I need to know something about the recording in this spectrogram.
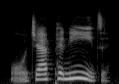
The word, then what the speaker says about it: Japanese: 그렇다면 그냥 쉽게 일본은 Japan 이렇게 발음이 되고 일본인, 일본어, 일본의는 Japanese 이렇게 발음된다. 이렇게 그냥 A를 에 소리로 기억을 해주셔도 괜찮습니다. Japan이라고 하나, Japan이라고 하나.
